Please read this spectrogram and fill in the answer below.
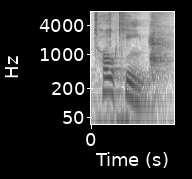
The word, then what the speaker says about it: Tolkien: For the record, Tolkien pronounced his surname Tolkien.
